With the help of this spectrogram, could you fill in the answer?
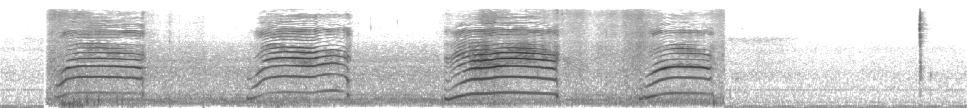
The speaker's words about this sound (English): okay, now let's move on to Duarte's corner, um, where I give uh, my cat Duarte a little bit of time to share his thoughts and opinions about the literature of the day, such as Under the Radar.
